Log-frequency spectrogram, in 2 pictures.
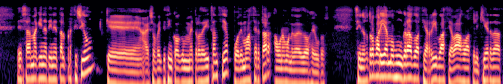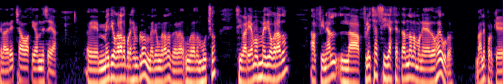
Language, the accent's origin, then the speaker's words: Spanish; Seville, Andalusia, Spain; será porque somos sevillanos y os entiendo perfectamente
